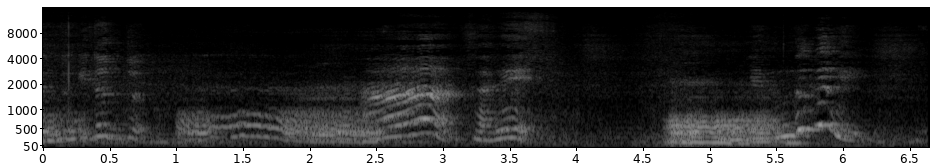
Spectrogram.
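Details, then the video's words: Pet Labrador Retriever making sounds for his sister indoors: drawn-out moaning whines that rise and fall in wavering arcs, mixed with growly grumbles, in two bursts separated by a pause, while people talk over it in Telugu. "producing sounds for his sister"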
